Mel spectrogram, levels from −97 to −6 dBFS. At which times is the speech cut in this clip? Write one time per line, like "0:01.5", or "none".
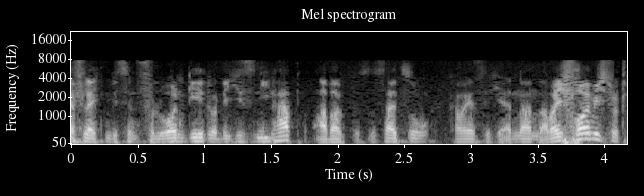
0:01.5
0:02.0
0:02.7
